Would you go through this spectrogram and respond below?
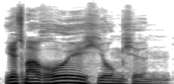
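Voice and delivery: lightly voiced slow, patronising heavy; slow it down to put him in his place; a hint of a slow, looming tough guy; condescending big man. A narrator's reading. Big man rebukes the pusher.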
